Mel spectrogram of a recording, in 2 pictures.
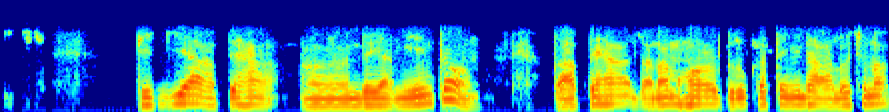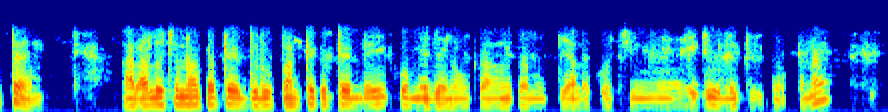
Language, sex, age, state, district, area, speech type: Santali, male, 30-45, West Bengal, Paschim Bardhaman, urban, conversation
